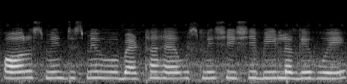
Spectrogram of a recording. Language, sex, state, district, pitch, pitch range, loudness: Hindi, female, Punjab, Pathankot, 290 Hz, 285-295 Hz, -18 LUFS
